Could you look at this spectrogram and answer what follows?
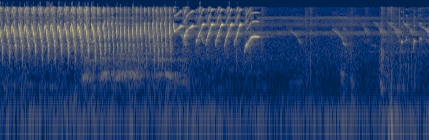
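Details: Gloster canary singing to coax other canaries into song: a rapid high rolling trill of about eight notes per second for over two seconds, then a run of sharp upswept whistled notes, ending in near silence with faint low background rumble.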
